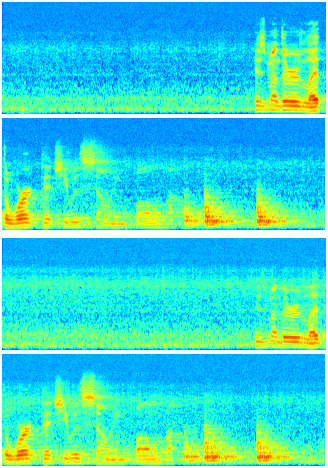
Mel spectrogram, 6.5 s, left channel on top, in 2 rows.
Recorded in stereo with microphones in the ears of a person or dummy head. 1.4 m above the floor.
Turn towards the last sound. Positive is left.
turn(degrees=5)  # may be behind; listen again after turning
